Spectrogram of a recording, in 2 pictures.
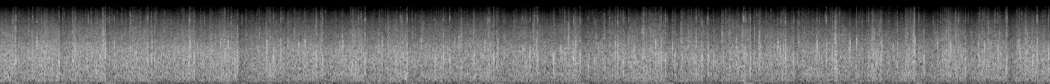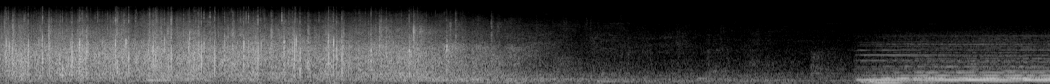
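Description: A large concert-hall audience applauds, and the applause dies away after about fifteen seconds. Near the end, a symphony orchestra comes in with sustained string notes, opening the song.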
